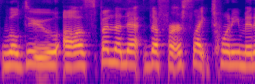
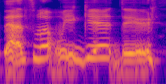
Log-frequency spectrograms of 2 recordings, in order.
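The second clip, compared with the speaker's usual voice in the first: laughing through the words; cracking up while talking; 6 semitones higher, slower than usual. Real, not acted. Laughing at a funny clip.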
